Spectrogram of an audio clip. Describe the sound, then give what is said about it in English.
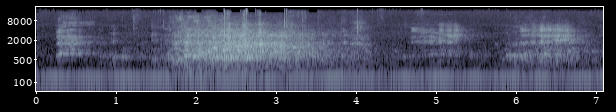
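A person imitates a goat with several wavering, nasal bleats, one at the start and two more near the end, separated by a stretch of breathy rushing noise, against a steady low hum. “Are you right to do a goat? Really? Really? Check this out.”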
